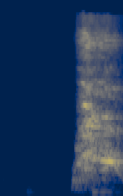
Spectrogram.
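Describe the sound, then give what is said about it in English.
A female French bulldog, kept as a guard dog, lets out a single short, rough snorting grunt after a moment of silence, fairly loud, with no one talking, indoors in a room. “Hey, Sophie, we're doing a show. She's a really good guard dog, little Frenchie.”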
